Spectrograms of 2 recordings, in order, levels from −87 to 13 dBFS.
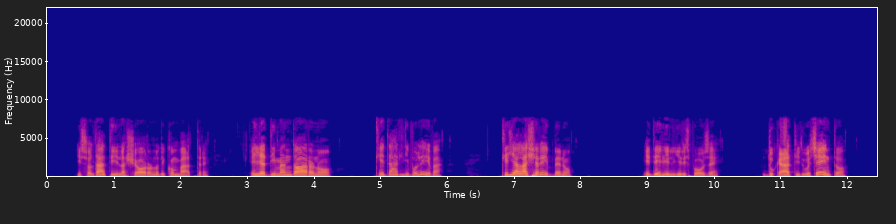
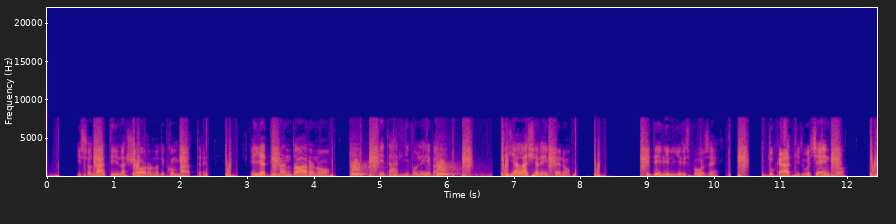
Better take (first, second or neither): first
